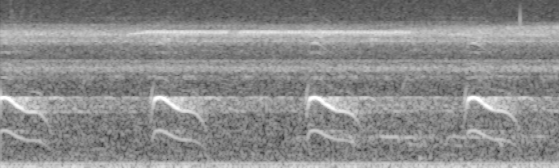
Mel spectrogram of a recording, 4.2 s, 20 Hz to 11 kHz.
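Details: Before dawn in Brasília, Brazil, on 27 October 2023, a laughing falcon gives four falling, slurred notes roughly a second apart. A continuous shrill insect hum runs underneath.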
